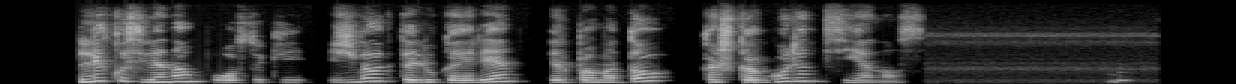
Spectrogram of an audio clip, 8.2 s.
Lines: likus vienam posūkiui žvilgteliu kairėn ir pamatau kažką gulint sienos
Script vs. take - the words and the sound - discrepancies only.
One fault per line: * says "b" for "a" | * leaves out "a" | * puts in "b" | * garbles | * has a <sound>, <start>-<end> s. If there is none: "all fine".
* has a laugh, 7.4-7.6 s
